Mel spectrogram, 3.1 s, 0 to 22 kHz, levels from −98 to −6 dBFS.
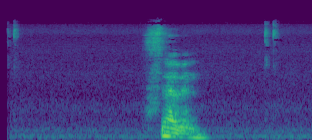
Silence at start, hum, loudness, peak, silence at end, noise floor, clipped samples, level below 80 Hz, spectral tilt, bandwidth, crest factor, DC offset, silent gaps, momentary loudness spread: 0.15 s; none; -32 LUFS; -16 dBFS; 0.35 s; -62 dBFS; under 0.1%; -54 dBFS; -4.5 dB/octave; 12.5 kHz; 20 dB; under 0.1%; none; 21 LU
